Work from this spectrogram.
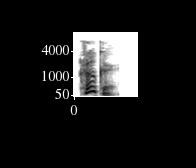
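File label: "croaker", British English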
